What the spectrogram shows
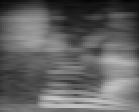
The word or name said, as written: shimalaa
